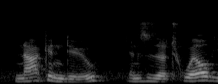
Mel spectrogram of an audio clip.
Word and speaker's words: Knockando: but uh this is called this is actually pronounced knock and do and this is a 12 year single malt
